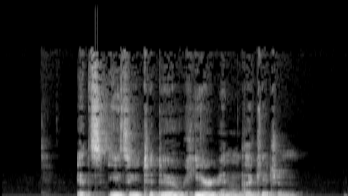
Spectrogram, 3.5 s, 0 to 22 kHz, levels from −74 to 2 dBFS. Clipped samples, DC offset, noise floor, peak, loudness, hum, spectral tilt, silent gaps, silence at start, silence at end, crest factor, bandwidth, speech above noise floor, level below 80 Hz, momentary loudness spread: under 0.1%; under 0.1%; -49 dBFS; 0 dBFS; -15 LUFS; none; -3.5 dB/octave; none; 0.8 s; 0.5 s; 18 dB; 17 kHz; 33 dB; -52 dBFS; 13 LU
